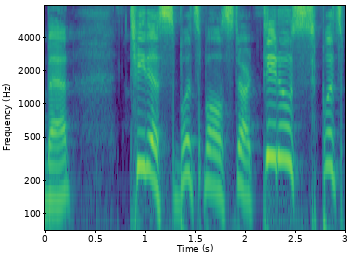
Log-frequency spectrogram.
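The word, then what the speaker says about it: Tidus: Yes, his name should be Titus. Get it? Because water. It's game about water. Tides. Titus. It makes more sense. But his name is for some reason pronounced Tetus.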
